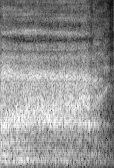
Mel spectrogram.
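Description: A man's voice held in one loud, sustained, rasping roar with no words, mimicking the noise of a heavy-metal set. It fades slightly near the end.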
